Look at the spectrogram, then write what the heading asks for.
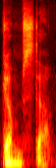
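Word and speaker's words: Godmanchester: one that is spelled uh g-o-d-m-a-n-c-h-e-s-t-e-r and it's pronounced gunster so there you go stop by the four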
